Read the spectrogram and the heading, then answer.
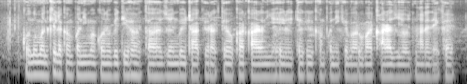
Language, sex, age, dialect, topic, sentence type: Chhattisgarhi, male, 51-55, Western/Budati/Khatahi, banking, statement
